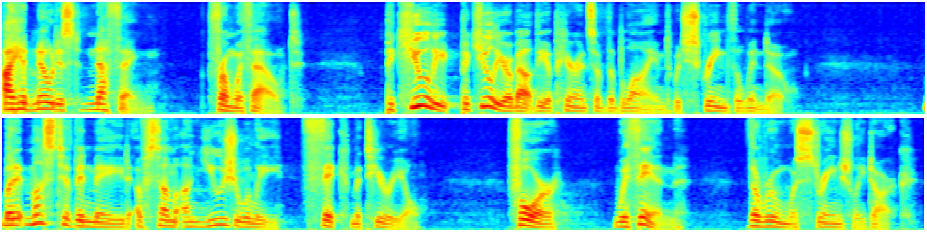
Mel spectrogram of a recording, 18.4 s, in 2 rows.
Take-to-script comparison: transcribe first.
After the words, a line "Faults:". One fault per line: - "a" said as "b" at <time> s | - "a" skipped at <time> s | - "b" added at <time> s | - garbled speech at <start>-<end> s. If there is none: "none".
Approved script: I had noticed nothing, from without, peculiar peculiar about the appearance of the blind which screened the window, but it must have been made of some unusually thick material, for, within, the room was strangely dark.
I had noticed nothing, from without, peculiar peculiar about the appearance of the blind which screened the window, but it must have been made of some unusually thick material, for, within, the room was strangely dark.
Faults:
none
